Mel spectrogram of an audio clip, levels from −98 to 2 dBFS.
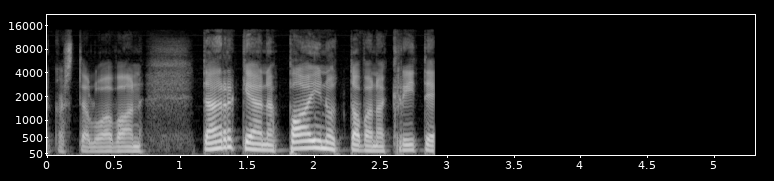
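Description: Right after "vaan tärkeänä painottavana", at 2.91 s, the speech cuts off abruptly into silence, with no room tone, that lasts to the end of the clip. This audio dropout to silence likely came from the input being lost while silence kept being written.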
